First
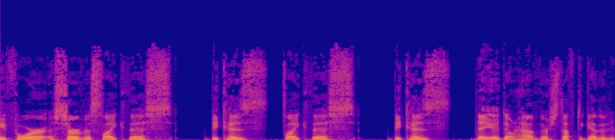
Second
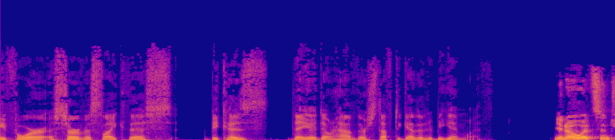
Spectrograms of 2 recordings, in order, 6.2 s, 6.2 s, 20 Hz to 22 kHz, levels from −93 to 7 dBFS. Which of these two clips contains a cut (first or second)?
first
